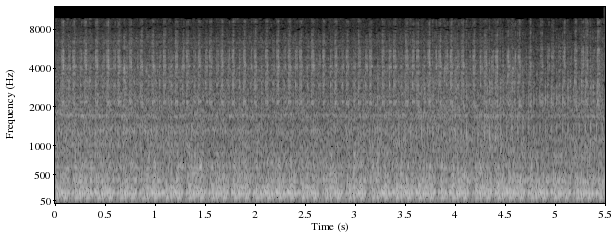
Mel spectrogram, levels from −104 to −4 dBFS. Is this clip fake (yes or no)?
no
